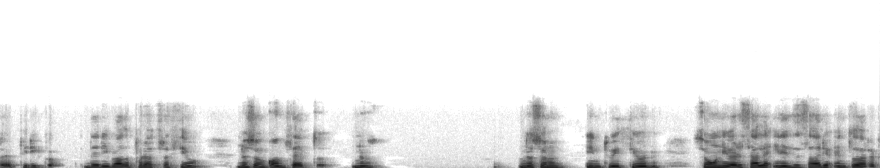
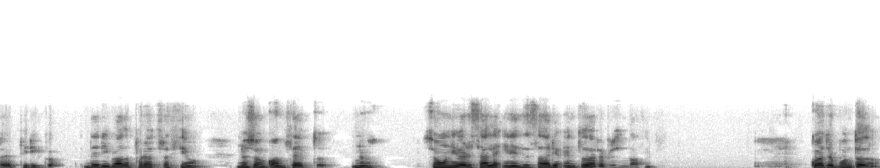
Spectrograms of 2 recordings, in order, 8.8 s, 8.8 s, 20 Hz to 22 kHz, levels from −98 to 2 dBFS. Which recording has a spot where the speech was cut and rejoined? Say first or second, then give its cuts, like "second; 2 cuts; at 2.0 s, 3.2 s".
second; 1 cut; at 4.2 s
